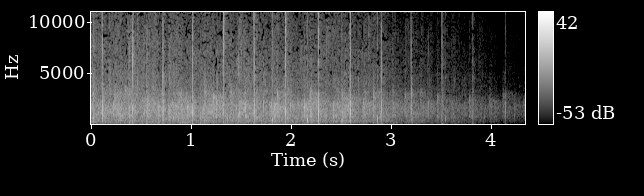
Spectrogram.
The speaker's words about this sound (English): Thank you. Thank you. Can we have a final round of applause for both of our excellent speakers today?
